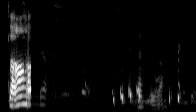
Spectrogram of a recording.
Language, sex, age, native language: Icelandic, male, 12, Icelandic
